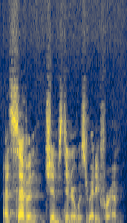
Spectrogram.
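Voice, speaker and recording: A man's voice: extremely low pitch, normal speed, gravelly. A man reading a short story aloud, narrating expressively in a dull lo-fi recording. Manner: expressive, lively. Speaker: story reader.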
